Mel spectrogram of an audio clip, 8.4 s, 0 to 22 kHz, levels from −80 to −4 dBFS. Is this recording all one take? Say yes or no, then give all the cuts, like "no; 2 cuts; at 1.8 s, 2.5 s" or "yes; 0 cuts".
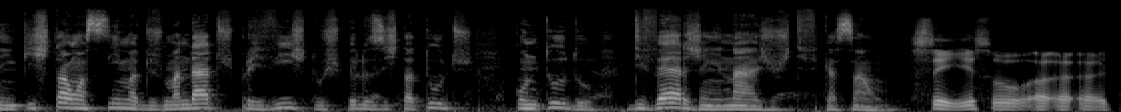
yes; 0 cuts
